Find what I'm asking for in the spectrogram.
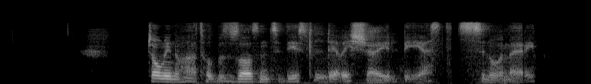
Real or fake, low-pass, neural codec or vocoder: fake; 7.2 kHz; codec, 16 kHz, 0.5 kbps, X-Codec, HuBERT features, trained on LibriSpeech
